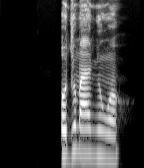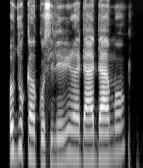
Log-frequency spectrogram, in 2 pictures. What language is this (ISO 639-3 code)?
yor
